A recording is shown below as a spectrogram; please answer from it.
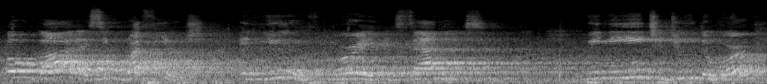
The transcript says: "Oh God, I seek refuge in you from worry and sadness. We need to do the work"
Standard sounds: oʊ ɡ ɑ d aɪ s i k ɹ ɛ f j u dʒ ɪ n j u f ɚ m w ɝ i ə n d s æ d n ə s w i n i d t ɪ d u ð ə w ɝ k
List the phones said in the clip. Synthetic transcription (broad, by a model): oʊ ɡ ɑ d aɪ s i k ɹ ɛ f j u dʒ ɪ n j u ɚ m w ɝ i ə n s æ d n ə s w i n i d t ɪ d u ð ə w ɝ k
